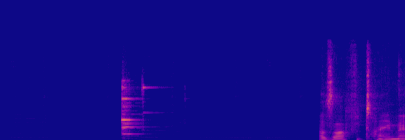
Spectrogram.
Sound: alarm dings

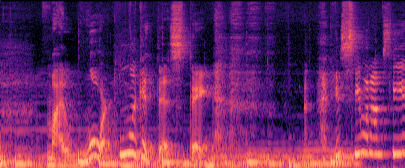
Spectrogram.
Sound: laughs

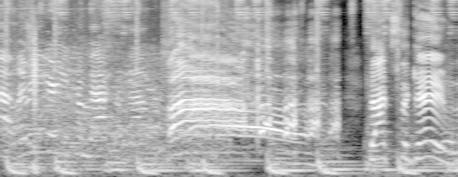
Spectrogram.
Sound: laughter

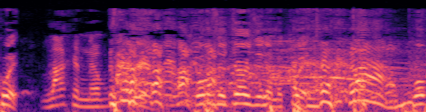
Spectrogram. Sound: all laugh

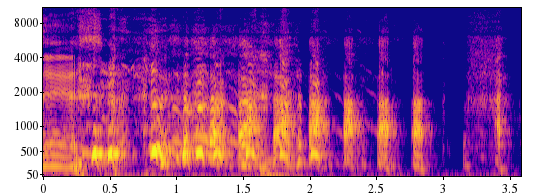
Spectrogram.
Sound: all laughing

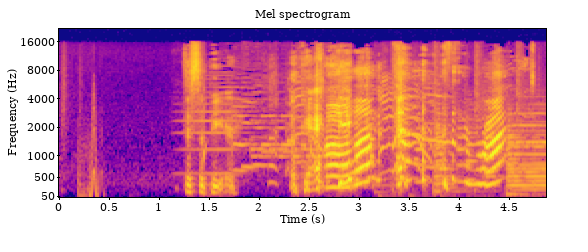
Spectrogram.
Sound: both laughs

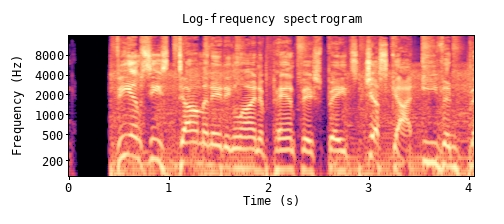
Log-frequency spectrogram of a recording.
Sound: voiceover

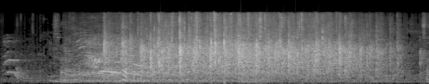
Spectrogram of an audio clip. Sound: applause

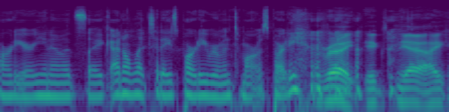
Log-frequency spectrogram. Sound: laughs

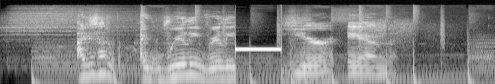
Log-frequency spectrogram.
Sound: beep

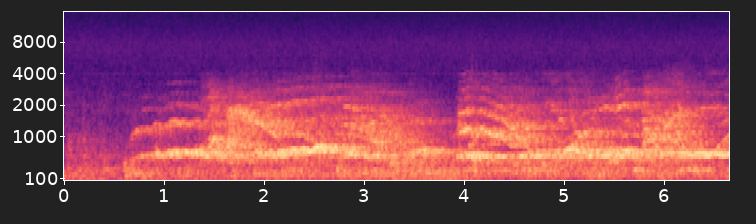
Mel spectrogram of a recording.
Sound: whooping, cheering

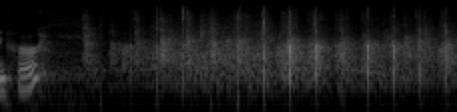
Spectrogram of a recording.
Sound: applause

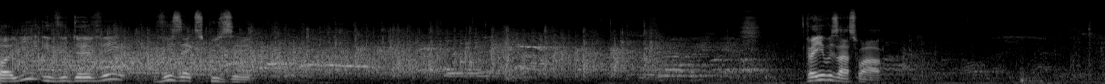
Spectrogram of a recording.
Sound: applause

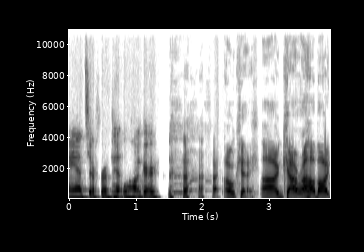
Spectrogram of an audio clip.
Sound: chuckles

